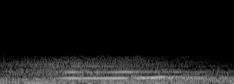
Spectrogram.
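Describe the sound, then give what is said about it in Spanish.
A single low, drawn-out call from a whale of unknown species hums for about a second, with a faint higher overtone, rising slightly at its end, set against a steady rumbling underwater background with no voices, picked up by the US Navy's acoustic surveillance system and tracked by the Woods Hole Oceanographic Institution. “El doctor William Watkins llegó a la conclusión que aquel sonido no guardaba relación con otras especies de ballenas estudiadas.”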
